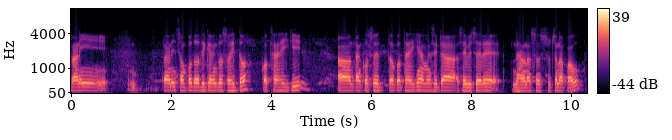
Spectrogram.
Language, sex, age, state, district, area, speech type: Odia, male, 30-45, Odisha, Jagatsinghpur, rural, spontaneous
